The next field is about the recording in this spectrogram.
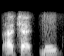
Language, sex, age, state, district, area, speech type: Hindi, male, 45-60, Uttar Pradesh, Prayagraj, urban, conversation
